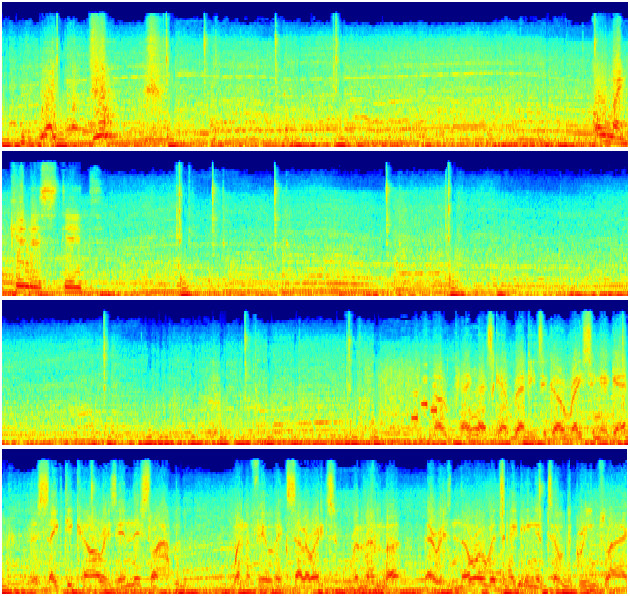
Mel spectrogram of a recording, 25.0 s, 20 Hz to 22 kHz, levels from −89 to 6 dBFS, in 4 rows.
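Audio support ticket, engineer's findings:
Hard clipping throughout, harsh fuzz on every loud bit. Something in the chain overdriven by about 22 dB, so peaks flatten; roughly one sample in seven sits at the rail.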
